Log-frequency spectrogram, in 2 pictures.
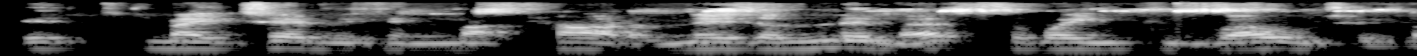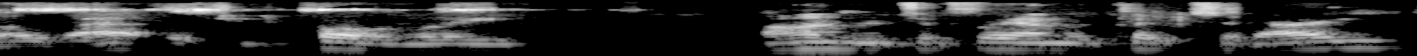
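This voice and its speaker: A man's voice: mid-range voice, darkish tone, a little hiss or hum, poor audio. A man with a Norfolk, East Anglian accent hosting an informal online coaching session in a matey way. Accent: Norfolk, East Anglian English. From Norfolk, England. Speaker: webinar host and coach. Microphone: online webinar call.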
